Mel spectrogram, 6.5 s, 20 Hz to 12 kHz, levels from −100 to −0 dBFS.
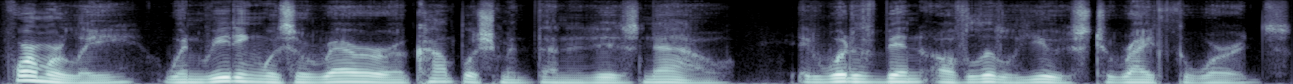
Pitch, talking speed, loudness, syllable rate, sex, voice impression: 110 Hz, 205 wpm, -20 LUFS, 5.6 syllables/s, male, masculine, middle-aged, slightly relaxed, powerful, slightly hard, raspy, slightly calm, mature, wild, lively, slightly strict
